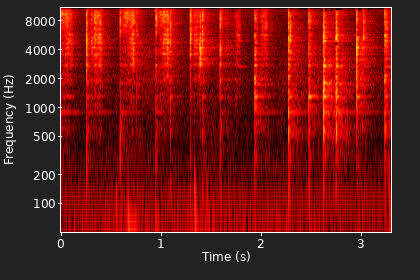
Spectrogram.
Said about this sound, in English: And now what we're going to do is we're going to spoon this wet mixture into our dry. Eggs and butter and oil. And then we're going to mix it.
